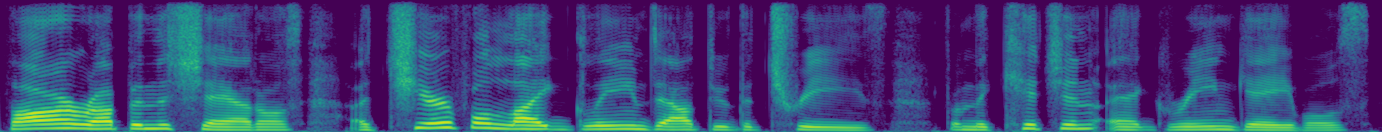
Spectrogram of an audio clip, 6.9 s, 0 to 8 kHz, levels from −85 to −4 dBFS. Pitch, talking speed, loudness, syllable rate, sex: 195 Hz, 165 wpm, -18 LUFS, 3.8 syllables/s, female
